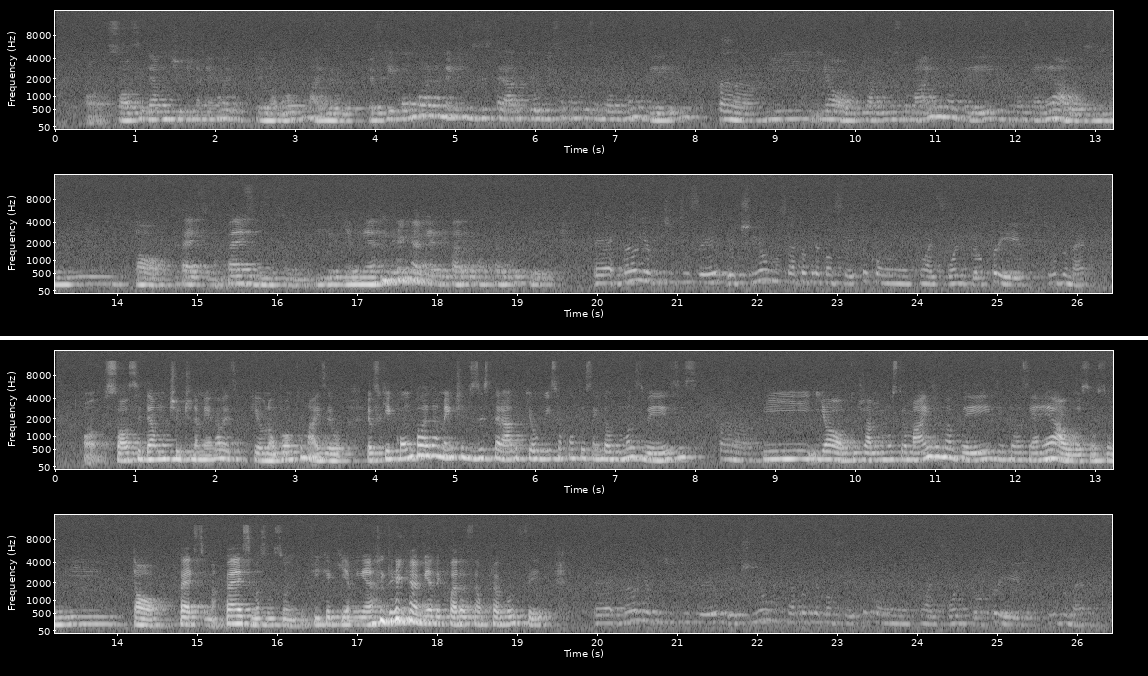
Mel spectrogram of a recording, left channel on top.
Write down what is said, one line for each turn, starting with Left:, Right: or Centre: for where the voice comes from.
Right: ó, só se der um tilt na minha cabeça, porque eu não volto mais. Eu, eu fiquei completamente desesperada porque eu vi isso acontecendo algumas vezes.
Left: Ah,
Right: E, e, ó, tu já me mostrou mais uma vez, então assim, é real, a Samsung, ó,
Left: é,
Right: péssima, péssima Samsung. Fica aqui a minha, <laughs> a minha declaração para você.
Left: é, não, e eu vou te dizer, eu tinha um certo preconceito com, com o iPhone pelo preço, tudo, né?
